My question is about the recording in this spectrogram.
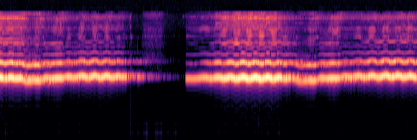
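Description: A single voice humming long, high held notes with a wide vibrato, in two phrases with a short break about two and a half seconds in. Each phrase dips slightly in pitch and then climbs a little.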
